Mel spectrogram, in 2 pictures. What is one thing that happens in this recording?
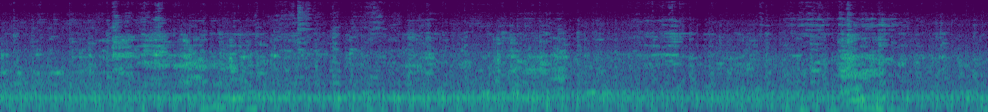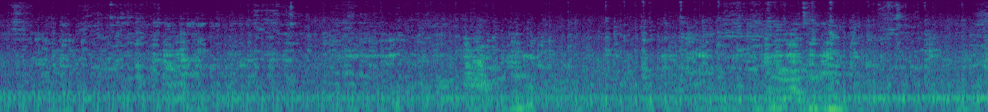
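A shovel scrapes and clinks in gravel.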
